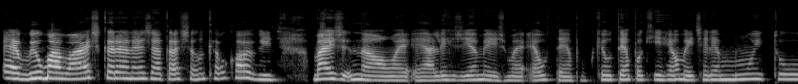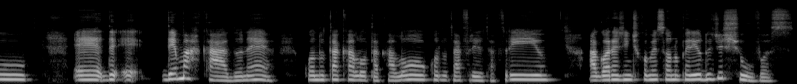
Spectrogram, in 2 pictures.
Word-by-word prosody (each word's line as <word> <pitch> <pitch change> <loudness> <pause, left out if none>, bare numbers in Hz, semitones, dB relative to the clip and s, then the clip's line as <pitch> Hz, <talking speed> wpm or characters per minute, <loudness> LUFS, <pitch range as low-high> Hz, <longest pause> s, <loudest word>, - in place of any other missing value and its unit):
é 260 - +8
viu 270 +5 +6
uma 280 -1 +9
máscara, 275 +2 +5
né, 270 0 +2
já 265 -1 +2
tá 240 0 +2
achando 250 -1 -4
que 270 - -6
é - - -1
o 280 - -6
COVID. 275 -8 +1 0.4
Mas, 250 +1 +6
não 195 -4 +2
é 190 -1 -1
é 185 +1 -3
alergia 200 +2 -1
mesmo. 190 -4 -3
É 185 - -4
é 190 - -3
o 210 - -2
tempo. 185 -2 -7
Porque 200 +4 -6
o 210 - 0
tempo 220 0 -1
aqui 215 +1 -3
realmente 215 0 -1
ele 215 0 -1
é 215 - -1
muito, 230 0 -1 0.4
eh 210 -1 +1
de 225 +2 0
é 205 -1 -8 0.2
demarcado, 210 -7 0
né. 200 -2 -3 0.3
Quando 210 0 -3
tá 220 0 0
calor 210 -3 -3
tá 180 - -7
calor, 205 +4 -2
quando 205 -1 -8
tá 190 -1 -7
frio 190 -2 -7
tá 165 - -15
frio. 220 +1 -1 0.3
Agora 200 +3 +2
a - - +1
gente 220 +1 -3
começou 220 0 -3
no 220 - -3
período 225 +1 0
de 280 +4 -4
chuvas. 170 - -5
215 Hz, 200 wpm, -22 LUFS, 195-235 Hz, 0.4 s, uma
